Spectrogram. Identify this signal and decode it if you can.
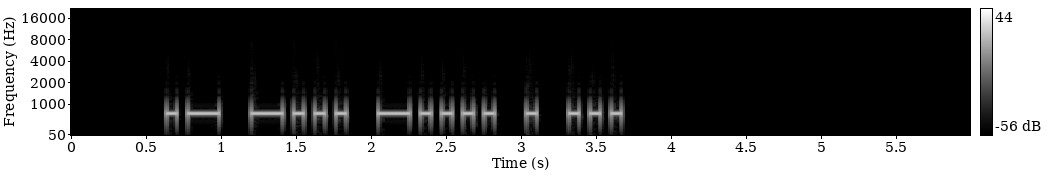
Morse code, heard as a keyed tone, about 17 wpm, 700 Hz. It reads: AB6ES
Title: USA Call Signs - 5 Characters - Repeated 2x - 17wpm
